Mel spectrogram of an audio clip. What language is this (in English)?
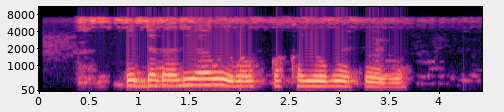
Ganda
